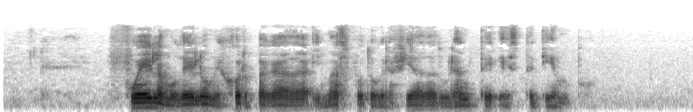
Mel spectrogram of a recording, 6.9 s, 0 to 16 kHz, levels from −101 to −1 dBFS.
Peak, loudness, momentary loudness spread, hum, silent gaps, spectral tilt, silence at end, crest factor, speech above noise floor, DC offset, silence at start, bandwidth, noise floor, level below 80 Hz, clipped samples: -2 dBFS; -21 LUFS; 18 LU; none; none; -7.5 dB/octave; 1.25 s; 20 dB; 47 dB; under 0.1%; 1.25 s; 7.2 kHz; -67 dBFS; -60 dBFS; under 0.1%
